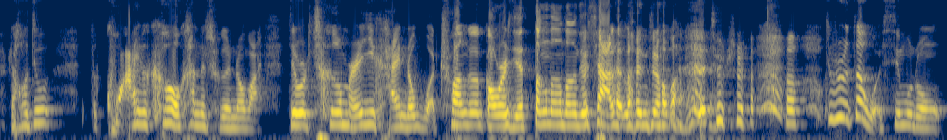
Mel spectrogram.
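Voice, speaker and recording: A woman, telling her testimony in a lively, chatty way. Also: mid-range voice. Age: 30s. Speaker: guest sharing a testimony. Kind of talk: casual testimony storytelling.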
